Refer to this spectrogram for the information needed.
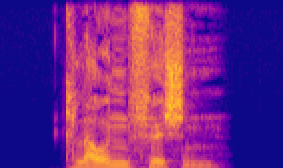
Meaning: dative plural of Clownfisch
- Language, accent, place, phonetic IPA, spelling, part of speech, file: German, Germany, Berlin, [ˈklaʊ̯nˌfɪʃn̩], Clownfischen, noun, De-Clownfischen.ogg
